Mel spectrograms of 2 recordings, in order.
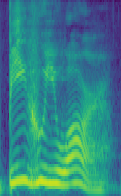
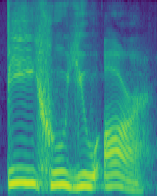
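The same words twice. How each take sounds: First: Weight moved to who; stress on who. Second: Slow, weight on Be of Be who you are; Be stressed, who you are trailing. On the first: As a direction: lift who in Be who you are. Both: Shown as a demonstration. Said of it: "distilled down into one simple principle".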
